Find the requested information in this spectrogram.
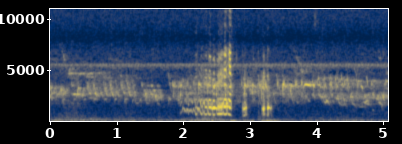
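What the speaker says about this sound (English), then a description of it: "Looks like we got a chicken in the garden." A garden chicken on a 4-H homestead gives a short burst of clucking calls midway, fairly near, over steady outdoor background noise with low rumble and a high insect-like hum.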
